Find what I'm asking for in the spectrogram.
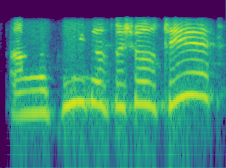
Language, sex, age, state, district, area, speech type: Kashmiri, female, 30-45, Jammu and Kashmir, Kupwara, rural, conversation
